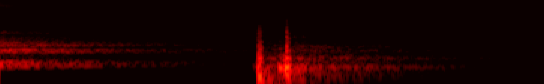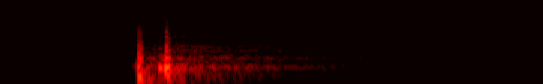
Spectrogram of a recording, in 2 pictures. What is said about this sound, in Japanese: 私の心臓の音、聞こえるでしょ？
